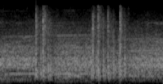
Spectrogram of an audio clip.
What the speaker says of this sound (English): There's going to be explosions and fireworks before the game gets underway as the teams run out.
